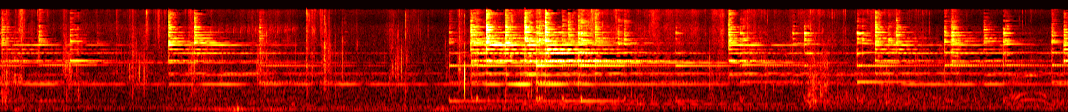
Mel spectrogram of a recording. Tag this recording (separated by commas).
cattle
